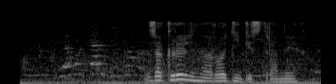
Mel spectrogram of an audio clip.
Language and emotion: Russian, neutral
